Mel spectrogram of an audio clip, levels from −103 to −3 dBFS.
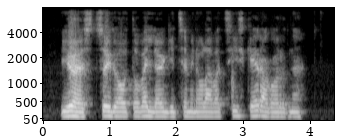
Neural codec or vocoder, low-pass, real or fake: none; 7.2 kHz; real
